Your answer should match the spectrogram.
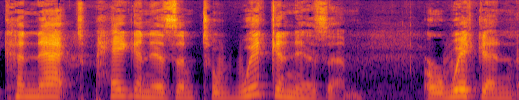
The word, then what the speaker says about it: Wicca: Well, and I think some people mistakenly connect paganism to Wiccanism or Wiccan.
